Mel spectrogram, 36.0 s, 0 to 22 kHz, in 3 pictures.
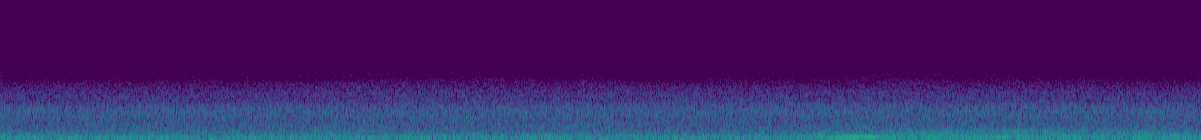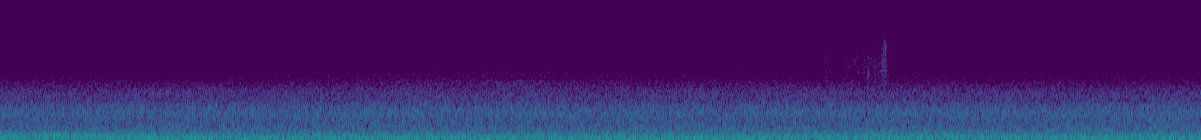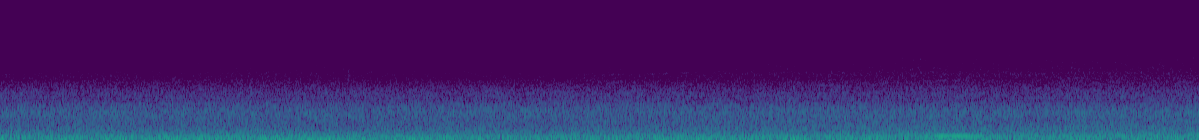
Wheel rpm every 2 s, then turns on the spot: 0, 0, 0, 0, 0, 0, 0, 0, 0, 0, 0, 0, 0, 0, 0, 0, 0, 0.
none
